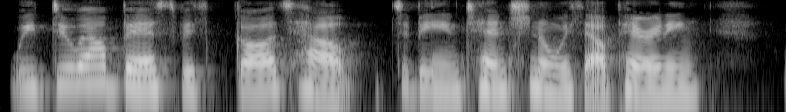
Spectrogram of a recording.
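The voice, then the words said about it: Australian accent. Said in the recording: “She has a good Australian accent.”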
